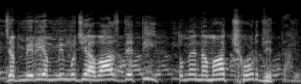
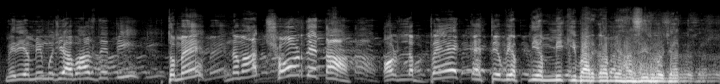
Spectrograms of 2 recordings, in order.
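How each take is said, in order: First: Said in the usual way. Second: Impassioned cry. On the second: Acted. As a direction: repeat the line and throw it out to the crowd. (ऊँची, ज़ोरदार आवाज़ में जोशीला दोहराव) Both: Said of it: "तो आका फरमाते".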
